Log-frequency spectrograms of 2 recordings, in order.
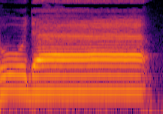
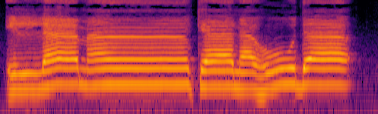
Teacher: هذه الألف المبدلة من التنوين لا تعطى أكثر من حركتين · Shown in: second take · إلا من كان هودا فقط، إلا من كان هودا، وهذا حالة الوقف عليها فقط لا حالة الوصل. · Term: تنوين عوض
